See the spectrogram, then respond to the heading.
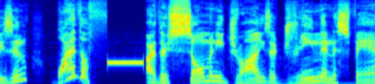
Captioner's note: beeps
